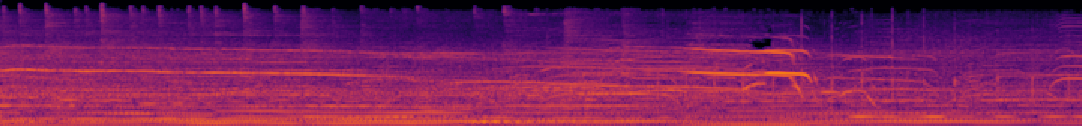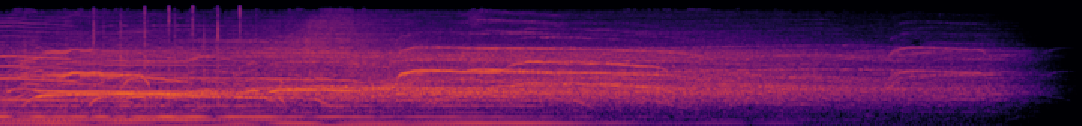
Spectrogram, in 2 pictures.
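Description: Concert music with a crowd of fans screaming and cheering over it, the shrill cries thickest in the middle. The sound fades out over the last few seconds.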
